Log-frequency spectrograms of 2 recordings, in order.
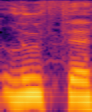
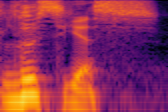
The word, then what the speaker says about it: Lucius: fine lucious fine whatever not luther it's lucius okay uh it's one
